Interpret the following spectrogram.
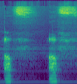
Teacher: تو آپ بولیں گے اف، تو جب اف بولتے ہیں تو آخر میں آپ دیکھیں کہ آپ کی زبان، آپ کے ثنایا علیہ کے جو کنارے ہیں وہ نیچے والے ہونٹ کے تر حصے پہ لگ رہے ہیں، ٹھیک ہے۔ تو یہی اس کا مخرج ہے، اف اف۔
